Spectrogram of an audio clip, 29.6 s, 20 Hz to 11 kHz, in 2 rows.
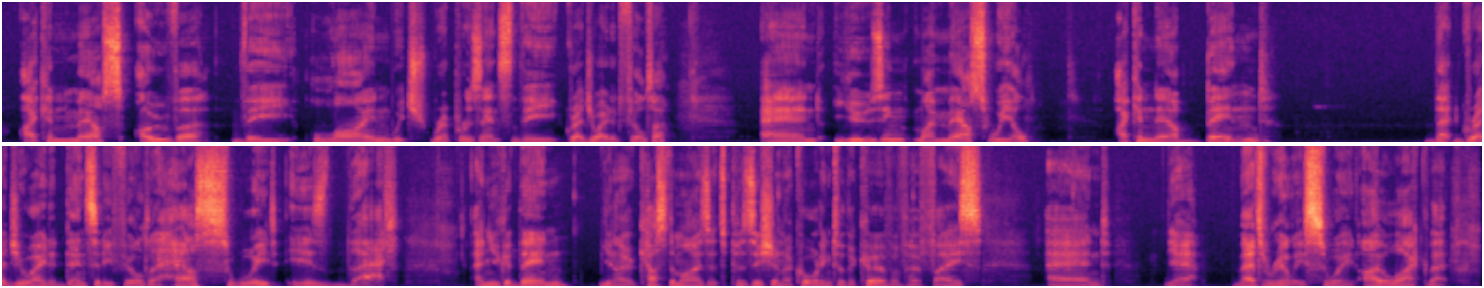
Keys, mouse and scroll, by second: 9.0 scroll up 1, 9.6-10.8 scroll up 1, 11.1-12.1 scroll down 1, 12.3-13.1 scroll down 1, 20.6-22.8 drag, 23.9-29.6 drag.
